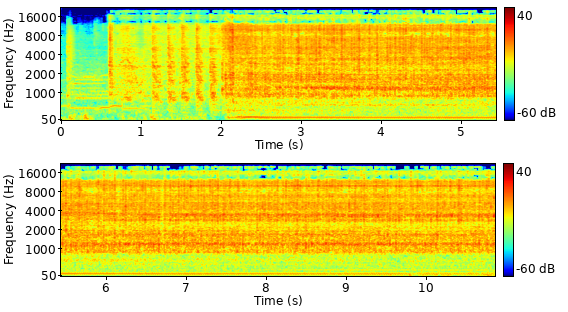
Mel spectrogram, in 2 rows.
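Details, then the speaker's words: Front-wrecked 2004 first-generation Toyota Tacoma with about 260,000 miles, on its first start: brief crank, then it catches and settles into a smooth, even idle with no knocks. "he's running he's purring like a kitten"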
